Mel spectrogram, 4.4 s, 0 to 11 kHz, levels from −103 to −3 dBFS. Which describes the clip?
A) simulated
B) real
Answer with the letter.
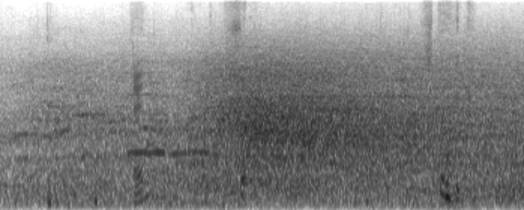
B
